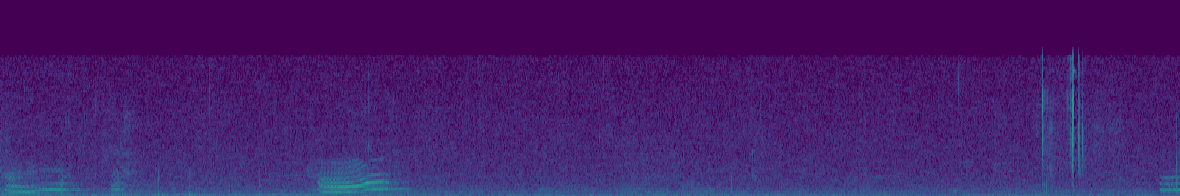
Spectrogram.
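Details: A very young British Shorthair kitten, from a litter of four black golden and blue golden kittens, gives one clear wavering mew that climbs and then drops. A few soft clicks follow later over quiet room hiss.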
